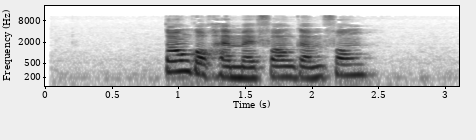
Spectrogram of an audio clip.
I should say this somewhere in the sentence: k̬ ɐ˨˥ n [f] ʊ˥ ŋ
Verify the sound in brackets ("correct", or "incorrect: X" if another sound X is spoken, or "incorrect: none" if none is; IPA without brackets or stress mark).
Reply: correct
